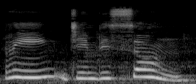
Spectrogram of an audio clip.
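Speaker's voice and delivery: Rin Jinkison drawn out slowly; slow model repeat. Shown as a demonstration. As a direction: repeat Rin Jinkison at half speed for the class. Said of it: "pongan atención en la pronunciación". (Rin Jinkison muy despacio)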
